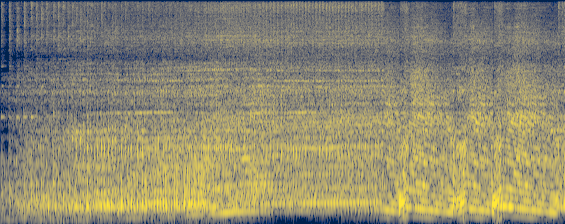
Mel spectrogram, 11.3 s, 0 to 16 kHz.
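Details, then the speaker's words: Kawasaki Ninja 150RR two-stroke after fitting a booster/ground cable that leaned the carburettor setting, now rejetted: crisp rev climbs smoothly into the midrange and blips cleanly; midrange fuelling good, though bottom end still deliberately set rich (boros). "Enak ya, tengahnya udah enak."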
